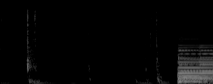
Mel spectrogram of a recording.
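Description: Computer keyboard keys tapped several times in quick, uneven succession. Near the end a piano sequence starts playing loudly from the DAW.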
